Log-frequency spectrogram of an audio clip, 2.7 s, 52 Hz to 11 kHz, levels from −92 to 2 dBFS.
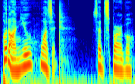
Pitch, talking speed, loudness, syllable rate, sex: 150 Hz, 155 wpm, -21 LUFS, 4.0 syllables/s, male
